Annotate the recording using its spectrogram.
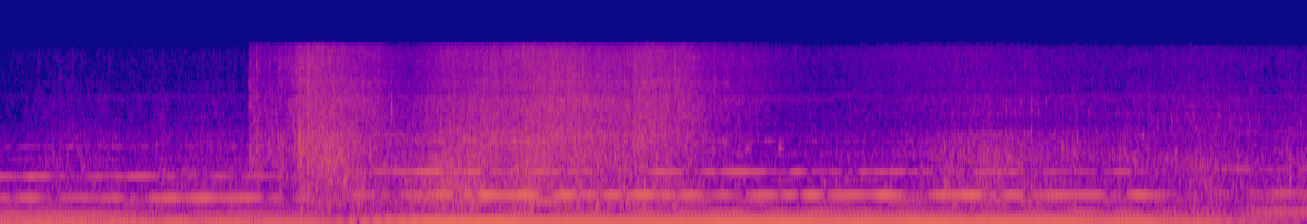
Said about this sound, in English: Picture the shoreline, gently touched by waves as they lap in and out.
